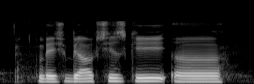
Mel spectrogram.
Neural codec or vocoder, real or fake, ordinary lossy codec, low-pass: none; real; none; none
